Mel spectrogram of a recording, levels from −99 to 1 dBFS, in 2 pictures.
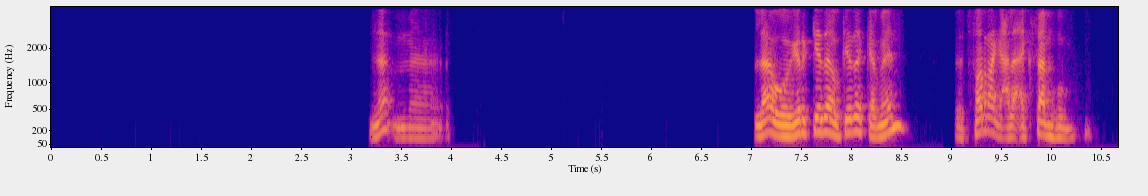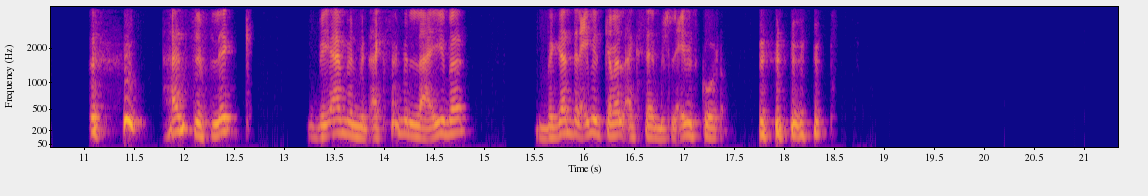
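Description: The speech arrives over a normal call path whose narrowband codec leaves nothing above 4 kHz, consistent with G.711 mu-law, and no faults can be heard in it.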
